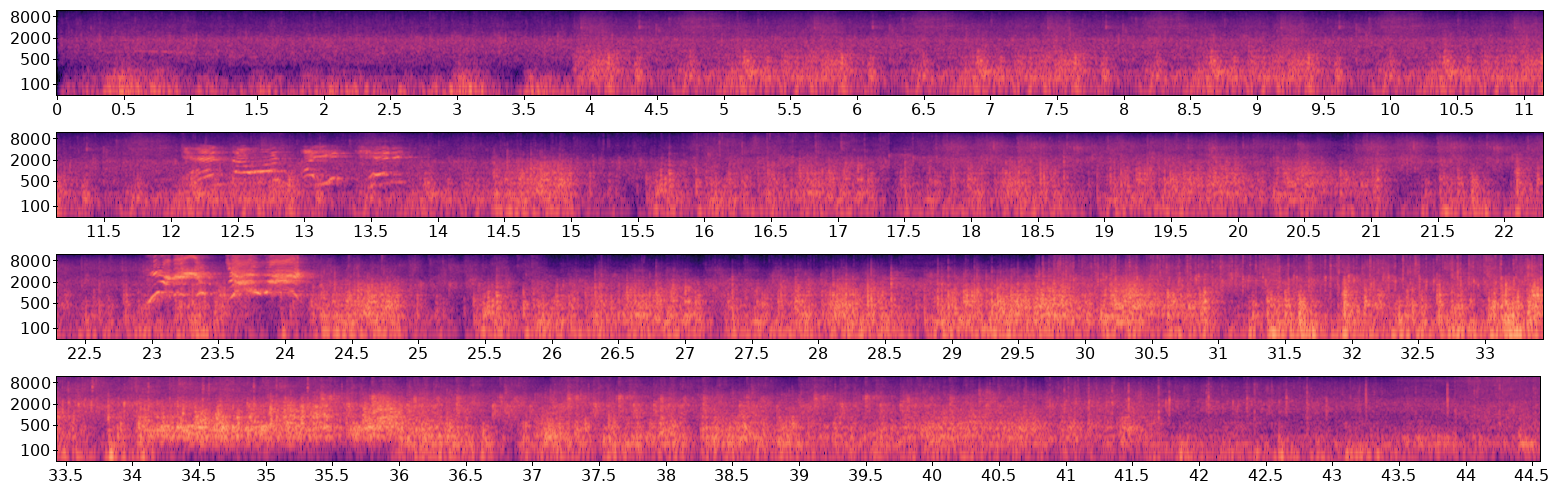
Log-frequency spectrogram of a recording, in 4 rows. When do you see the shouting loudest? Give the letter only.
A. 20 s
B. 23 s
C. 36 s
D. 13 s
B.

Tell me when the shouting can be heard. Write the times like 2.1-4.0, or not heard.
12.1-13.8, 22.9-24.1.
